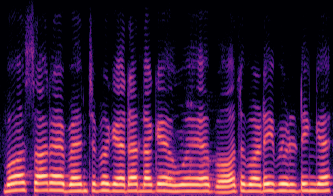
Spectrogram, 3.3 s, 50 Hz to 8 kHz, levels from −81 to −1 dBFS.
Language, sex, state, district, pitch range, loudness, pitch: Hindi, female, Himachal Pradesh, Shimla, 265-280 Hz, -11 LUFS, 275 Hz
